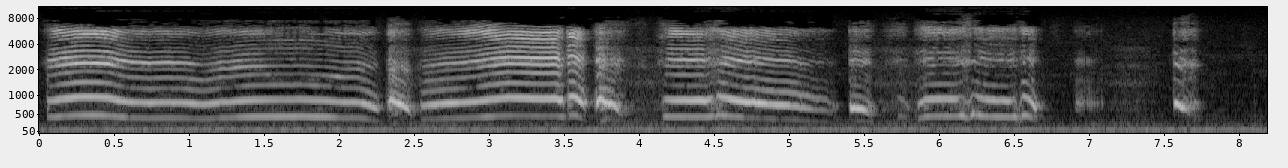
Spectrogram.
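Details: High-pitched, sustained wailing cries in long bursts, breaking into shorter sobs toward the end; infant crying from a sound-effect recording.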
